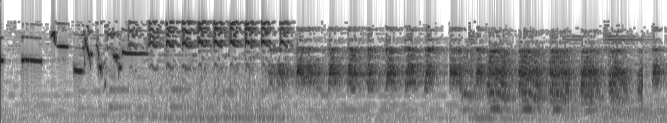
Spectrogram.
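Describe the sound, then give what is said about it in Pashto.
Migratory birds call at a wetland on the edge of Kabul in spring, a loud, continuous mix of high chirps and rapidly repeated calls that pulse many times over, with no talk. “دا مرغان د هند له جنوب رالوزي او سایبریا او قفقاز ته کوچ کوي.”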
